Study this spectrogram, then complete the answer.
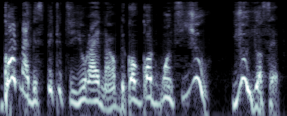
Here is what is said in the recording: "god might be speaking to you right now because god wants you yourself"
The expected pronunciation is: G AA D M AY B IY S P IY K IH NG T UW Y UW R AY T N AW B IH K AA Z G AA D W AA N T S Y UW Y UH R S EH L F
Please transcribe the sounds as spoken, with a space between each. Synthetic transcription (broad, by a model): G AA D M AY B IY S P IY K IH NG T UW Y UW R AY T N AW B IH K AA S G AA D W AA N T S Y UW Y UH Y S EH L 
